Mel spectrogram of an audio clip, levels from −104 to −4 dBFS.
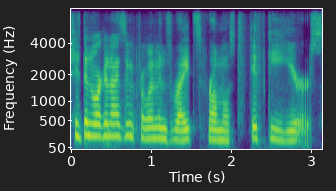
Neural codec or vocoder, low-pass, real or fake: codec, 44.1 kHz, 2.6 kbps, DAC; 7.2 kHz; fake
